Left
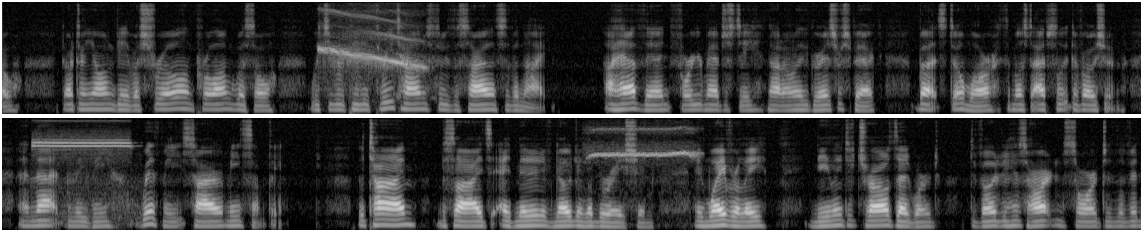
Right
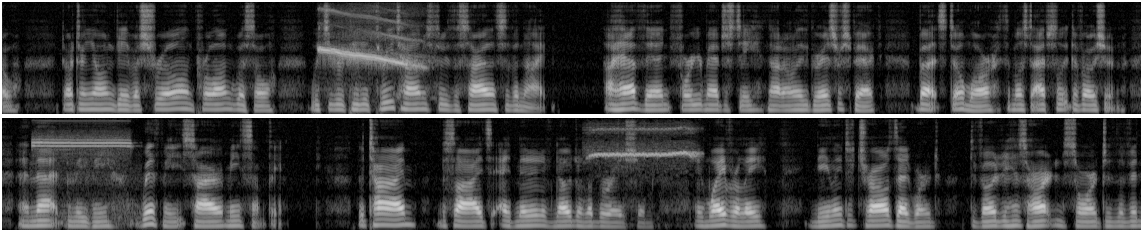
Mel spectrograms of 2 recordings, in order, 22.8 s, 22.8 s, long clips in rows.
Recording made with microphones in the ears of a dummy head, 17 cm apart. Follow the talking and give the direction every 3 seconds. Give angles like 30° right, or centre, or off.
30° right, 30° right, 30° right, 30° right, 20° right, centre, 10° right, 30° right.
